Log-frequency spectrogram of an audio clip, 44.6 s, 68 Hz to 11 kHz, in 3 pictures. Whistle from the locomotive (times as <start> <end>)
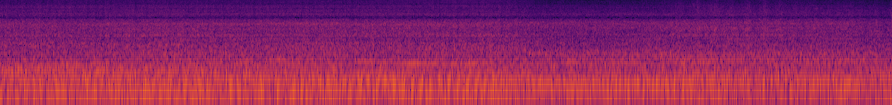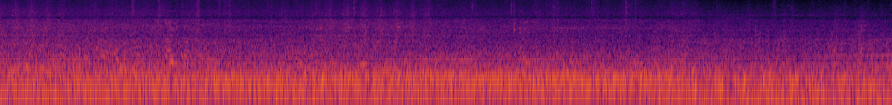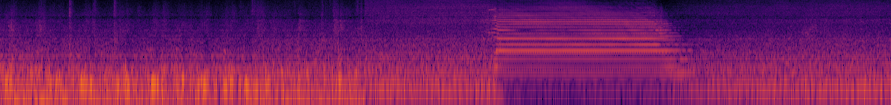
37.9 41.4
